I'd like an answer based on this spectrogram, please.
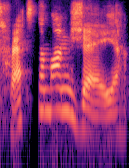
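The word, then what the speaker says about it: Prêt à Manger: It's pret a manger, not pret a manger.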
